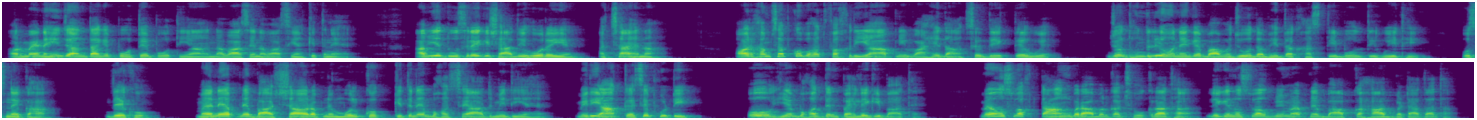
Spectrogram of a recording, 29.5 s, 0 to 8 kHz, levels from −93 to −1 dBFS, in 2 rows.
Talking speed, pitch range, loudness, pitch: 190 wpm, 115-155 Hz, -19 LUFS, 130 Hz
